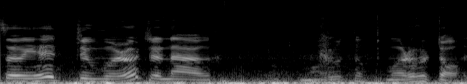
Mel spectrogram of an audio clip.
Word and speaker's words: Moroto: Right, so we head to Moroto now. Moruto. They pronounce it Moruto.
